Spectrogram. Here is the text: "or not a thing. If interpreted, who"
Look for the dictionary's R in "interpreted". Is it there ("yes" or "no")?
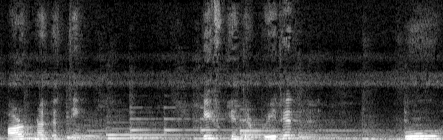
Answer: yes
